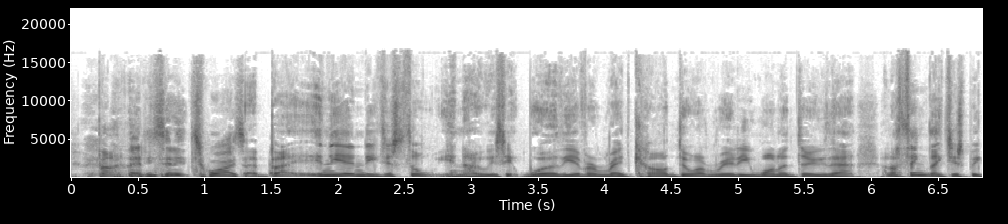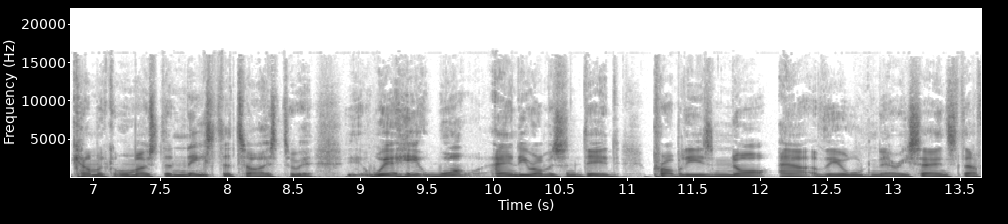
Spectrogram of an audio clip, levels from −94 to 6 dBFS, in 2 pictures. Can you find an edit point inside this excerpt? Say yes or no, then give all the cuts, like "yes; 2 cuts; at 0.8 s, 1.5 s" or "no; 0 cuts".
yes; 1 cut; at 1.3 s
